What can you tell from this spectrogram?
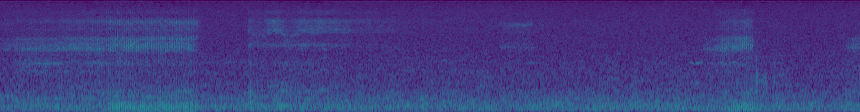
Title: Funny Snoring Dogs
